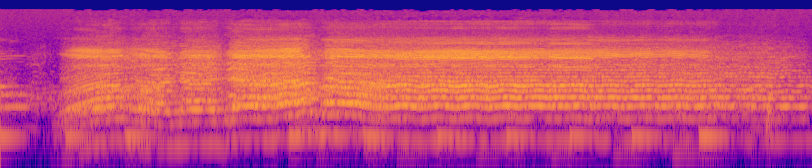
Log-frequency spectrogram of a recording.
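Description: Male lead singer chanting a qaswida (Swahili devotional song) into a microphone: one long melismatic line that starts about half a second in, with a long held, wavering note in the middle. A low hum pulses regularly underneath.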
